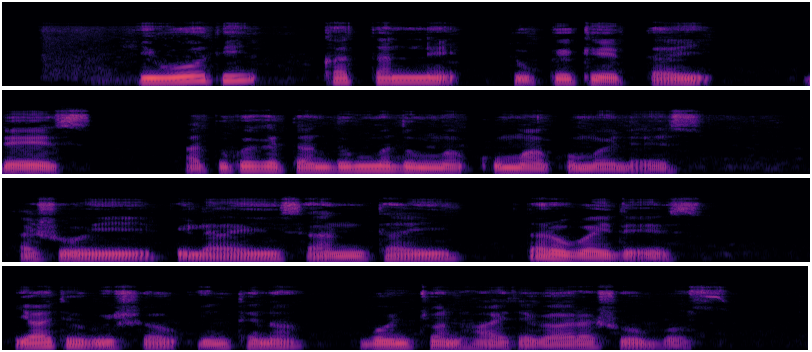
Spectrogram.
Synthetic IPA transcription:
hɪwo̞ːt̪ɪ | kɐt̪ːɐnːɛ̰ | t̪ʊkːɛke̞ːt̪ːɐ̰j | d̪ɛʔe̞ːs | hɐt̪ʊkːɛke̞ːt̪ːɐnd̪ʊmːɐd̪ʊmːɐkʼʊmaːkʼʊmːɔjd̪ɛ̰ʔe̞ːs | hɐʃɔ̰jpɪ̰lʔɐ̰jsɐnt̪ɐj | d̪̥ɐɾɔbɐjd̪ɛ̰ʔe̞ːs | jaːt̪ɪ̰ɡɪʃːɐ̰wɪnt̪ːɛnɐ̰ | bɔnt͡ʃːʊɐnɦaːjt̪ɛɡaːɾɐʃo̰ːbːoːs

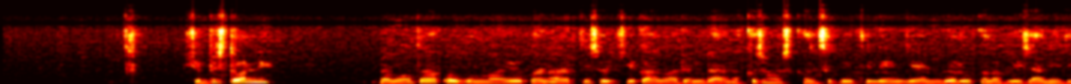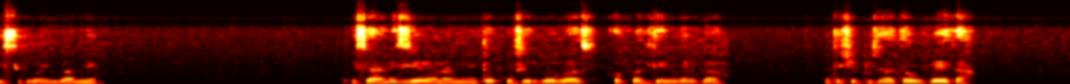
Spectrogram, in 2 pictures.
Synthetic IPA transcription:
ʃʊbːɪst̪o̞ːnːɪ | nɐmo̞ːt̪ɐʔɔd̪ʊmːaːjo̞ːkaːnaːɾt̪isɔt͡ʃːiːkʼaːmaːd̪ɐnd̪ɐʔɐnɐkːɐs̬ʊmɐskɐnsɪrːiːt̪ɪle̞ːnd͡ʒɛʔɐŋɡɐɾuːkɐnɔfiːɪs̬aːniːt̪̬ɪsɪɾbɐhɪmbamneᶑɐ̥ | ʔɪsaːnɪs̬jɛɾo̞ːnɐmnɪt̪ɔkːɔs̬ɪɾbɐbaːskɐfːɐlt̪iːŋɡɐɾɡa̰ːfɐ̥ | mɐt̪ɐʃɪbːɪs̬aːt̪ɐʔʊfeːt̪ɐ

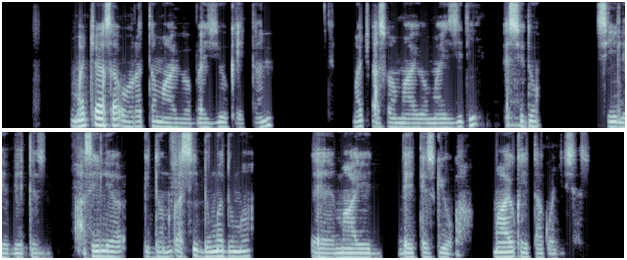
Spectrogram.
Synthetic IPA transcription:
mɐt͡ʃʼːaːsɐʔoːɾɐt̪ːɐmaːjʊwabɐjzɪjɔkʰe̞ːt̪ʰːɐn | mɐt͡ʃʼːaːsʊwamaːjʊwaːmɐjzːɪd̪ɪ | ɛsːɪd̪ɔ | siːleːbeːt̪ːeːz | hɐsiːlɪjɐ | ɡɪd̪ːɔnkʼɐsːɪd̪ʊmːɐd̪ʊmːɐ | maːjɔ | be̞ːt̪ːe̞ːsɡɪjoːɡaː | maːjɔke̞ːt̪ːaːkʼɔnt͡ʃɪsɐ̥s

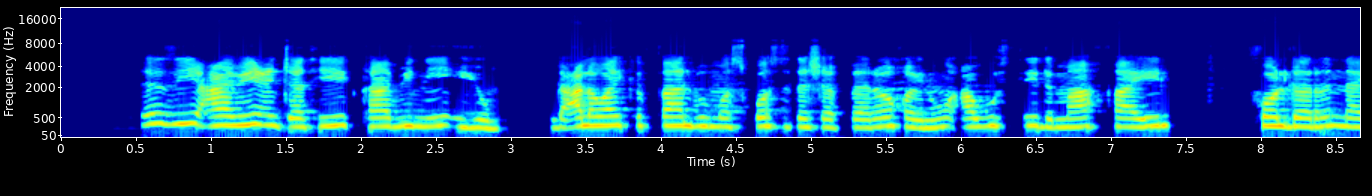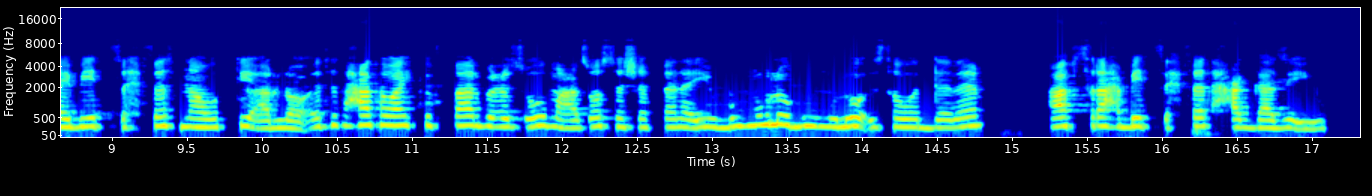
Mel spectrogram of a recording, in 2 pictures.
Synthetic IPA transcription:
ʔɨziʕaβiʕɨnt͡ʃʼɐt̪ʰikʰaβiniɨjːum | d̪aʕlɐwajkʰɨfːalbɨmɐskʰo̞t̪zɨt̪ʰɐʃɐfːɐnɐkʰo̞jnuʔaβwʊst̪ʼid̪ɨmːafail | fo̞ld̪ɐɾɨnːajbe̞t̪t͡sʼɨħfɐt̪nawʊt̪ʰːialːoʔɨt̪ʰit̪ʰɐħat̪ʰɐwajkʰɨfalbɨʕɨt͡sʼumaʕt͡sʼozɨt̪ʰɐʃɐfːɐnɐɨjːubɨmulubɨmuluzɨt̪ʰɐwɔd̪ːɐβɐ | ʔaβsɨɾaħbe̞t̪̚t͡sʼɨħfɐt̪ħaɡaziɨjːu

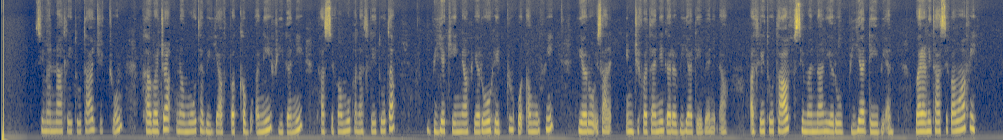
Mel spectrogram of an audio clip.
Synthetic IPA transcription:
sɪmɐnːaːɐt̪leːt̪oːt̪aːd͡ʒɛt͡ʃːuːŋ | kʰɐbɐd͡ʒɐnɐmo̞ːt̪ɐbɪjːaːfbɐkːɐbʊʔɐniːfiːɡɐniːt̪ʰaːsɪfɐmuːkɐnɐt̪leːt̪oːt̪ɐ | bɪjːɐkʰe̞ːɲːaːfjɛɾo̞ːhɛd̪ːuːɡ̥ɔᶑɐmuːfɪ | jɛɾo̞ːʔɪsa̰ːn | ɪnd͡ʒɪfɐt̪ɐneːɡɐɾɐbɪjːaːd̪e̞ːbɪʔɐ̰nɪ̰ᶑa | ʔɐt̪leːt̪oːt̪aːfsɪmɐnːaːnjɛɾo̞ːb̥ɪjːad̪eːbɪʔɐ̰n | bɐɾɐnɪt̪aːsːɪfɐmaːfɪ

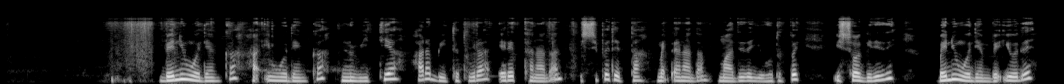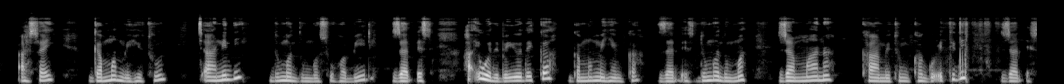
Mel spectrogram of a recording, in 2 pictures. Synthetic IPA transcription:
bɛnɪwɔd̪ɪjɐŋkːɐhɐ̰ʔɪwɔd̪ɪjɐŋkːɐnʊbiːt̪ːɪjahɐɾɐbiːt̪ːɐt̪uːɾɐɛɾɛt̪ʰːɐnaːd̪ɐ̰nɪsːɪpːɛt̪ɛt̪ːamɛɗːɐnaːd̪ɐnmaːd̪ːɪd̪ɐjoːhʊt̪ʊpːɛ | ɪsːʊwaːɡɪd̪ɪd̪ɪ | bɛnɪwɔd̪ɪjɐnbɛʔɪjoːd̪ɛ | ʔɐsɐj | ɡɐmːɐmɛɦɪt̪ʰuːn | t͡ʃʼaːnɪd̪ɪ | d̪ʊmːɐd̪ʊmːɐsʊɦɐbiːd̪ɪzɐʔːeːshɐ̰ʔɪwɔd̪ɛbɛʔɪjoːd̪ɛkːɐɡɐmːɐmɛhɪjɐŋkːɐzɐɗeːsd̪ʊmːɐd̪ʊmːɐ | zɐmːaːnɐ | kʰaːmɛt̪ʊŋkːɐɡɔ̰ʔɛt̪ːɪd̪ɪzɐlːeːs

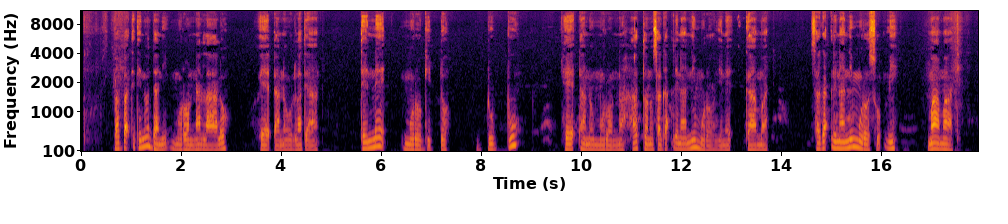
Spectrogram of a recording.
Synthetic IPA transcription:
bɐbːɐtːɪt̪ɪnɔd̪ɐnɪmʊɾɔnːɐlaːlɔ | heːɗːɐnːɔʊlːɐt̪ɛʔan | t̪ɛnːɛ | mʊɾɔɡɪd̪̥ːɔ | d̪̥ʊbːʊ | heːɗːɐnːɔmʊɾɔnːɐhɐt̪ːɔnʊsɐɡɐʔɪnɐnːɪmʊɾɔjɪnɛ | ɡ̥aːmːɐn | sɐɡɐʔɪnɐnːɪmʊɾɔsʊmːɪ | maːmaːt̪ɪ̥

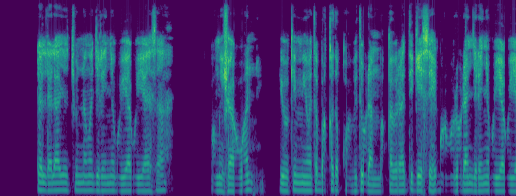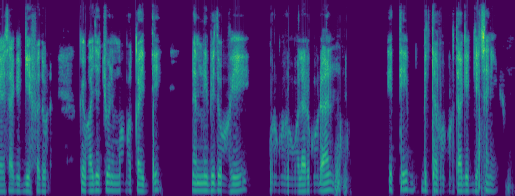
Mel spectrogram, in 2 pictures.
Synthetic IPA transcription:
d̪̥ɐld̪ɐlaːd͡ʒɛt͡ʃːuːnːɐmɐd͡ʒɪɾe̞ːɲːɐɡʊjːaːɡʊjːaːɪsaː | kɔmɪʃaːwːɐn | jo̞ːkiːnmɪjoːt̪ɐbɐkːɐt̪ɔkːoːbɪt̪uːᶑaːnbɐkːɐbɪɾaːt̪ːɪɡe̞ːsːeɡʊɾɡʊɾuːᶑaːnd͡ʒɪɾe̞ːɲːɐɡʊjːaːɡʊjːaːɪsaːɡɛɡːe̞ːfːɐt̪uːᶑɐ̥ | ɡ̥ɐbaːd͡ʒɛt͡ʃːuːnɪmːo̞ːbɐkːɐɪt̪ːɪ | nɐmnɪbɪt̪uːfɪ | ɡ̥ʊɾɡʊɾuːwɐlɐɾɡuːᶑaːn | ɪt̪ːɪbɪt̪ːɐfʊɾɡʊɾt̪aːɡɛɡːe̞ːsːɐniːᶑɐ̥

